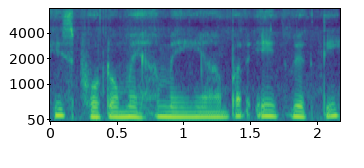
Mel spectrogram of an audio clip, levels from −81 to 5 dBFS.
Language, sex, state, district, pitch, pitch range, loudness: Hindi, male, Himachal Pradesh, Shimla, 135 Hz, 130-150 Hz, -15 LUFS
